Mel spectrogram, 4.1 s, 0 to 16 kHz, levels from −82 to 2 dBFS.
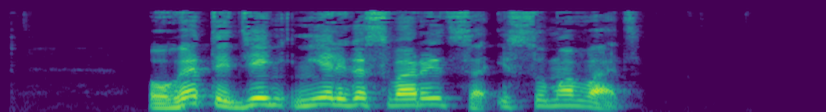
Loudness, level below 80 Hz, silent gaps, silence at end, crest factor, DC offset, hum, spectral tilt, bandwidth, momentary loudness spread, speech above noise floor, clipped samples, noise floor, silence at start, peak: -17 LUFS; -52 dBFS; none; 0.95 s; 16 dB; under 0.1%; none; -4.5 dB/octave; 12 kHz; 9 LU; 59 dB; under 0.1%; -75 dBFS; 0.75 s; -2 dBFS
